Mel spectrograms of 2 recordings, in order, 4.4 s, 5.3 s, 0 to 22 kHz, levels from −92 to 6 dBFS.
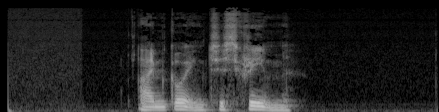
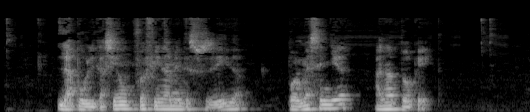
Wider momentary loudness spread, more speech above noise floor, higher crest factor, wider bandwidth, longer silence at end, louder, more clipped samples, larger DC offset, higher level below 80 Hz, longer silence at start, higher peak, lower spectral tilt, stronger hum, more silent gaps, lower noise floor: about the same, 8 LU vs 10 LU; about the same, 40 dB vs 40 dB; about the same, 20 dB vs 16 dB; first, 16 kHz vs 11.5 kHz; first, 1.45 s vs 1 s; about the same, -26 LUFS vs -25 LUFS; neither; neither; first, -50 dBFS vs -58 dBFS; second, 0.1 s vs 0.6 s; about the same, -10 dBFS vs -10 dBFS; second, -5.5 dB/octave vs -7 dB/octave; neither; neither; about the same, -65 dBFS vs -64 dBFS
